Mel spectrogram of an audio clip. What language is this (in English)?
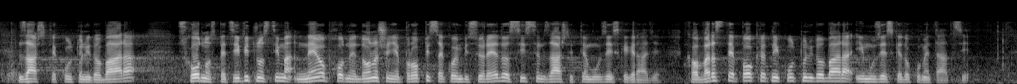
Serbian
